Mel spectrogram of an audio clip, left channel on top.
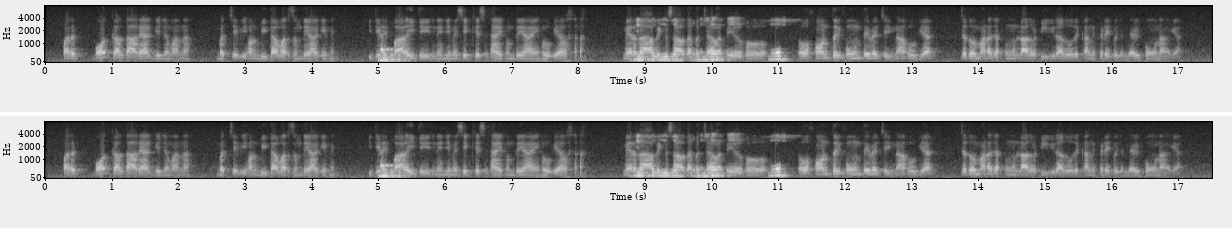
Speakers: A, on the left; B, in the centre.
A: ਪਰ ਬਹੁਤ ਗ਼ਲਤ ਆ ਰਿਹਾ ਅੱਗੇ ਜ਼ਮਾਨਾ। ਬੱਚੇ ਵੀ ਹੁਣ ਬੀਟਾ ਵਰਜਨ ਦੇ ਆ ਗਏ ਨੇ, ਕਿ ਜਿਹੜੇ
B: ਹਾਂਜੀ ਹਾਂਜੀ
A: ਬਾਹਲੇ ਹੀ ਤੇਜ਼ ਨੇ ਜਿਵੇਂ ਸਿੱਖੇ ਸਿ ਆਏਂ ਹੁੰਦੇ ਆ ਆਏਂ ਹੋ ਗਿਆ ਵਾ
B: ਬਿਲਕੁਲ
A: ਮੇਰਾ ਤਾਂ ਆਪ ਇੱਕ
B: ਜੀ ਬਿਲਕੁਲ
A: ਸਾਲ ਦਾ ਬੱਚਾ
B: ਮਤਲਬ
A: ਵਾ ਤੇ
B: ਕਿ
A: ਉਹ-ਉਹ
B: ਮੋਸਟ
A: ਫੋਨ ਫੋਨ ਦੇ ਵਿੱਚ ਇੰਨਾ ਹੋ ਗਿਆ ਜਦੋਂ ਮਾੜਾ ਜਾ ਫੋਨ ਲਾ ਦੋ ਟੀ ਵੀ ਲਾ ਦੋ ਉਹਦੇ ਕੰਨ ਖੜੇ ਹੋ ਜਾਂਦੇ ਆ ਵੀ ਫ਼ੋਨ ਆ ਗਿਆ।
